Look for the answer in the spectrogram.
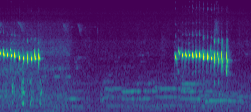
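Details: Female yellow-vented bulbul calling a male, two fast chattering trills of clear bright notes, the second about a second long and slightly descending, with a faint low tone between.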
